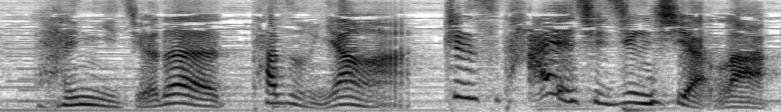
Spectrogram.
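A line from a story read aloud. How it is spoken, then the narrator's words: Laughing. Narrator (Chinese): 其中一个人就笑着说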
